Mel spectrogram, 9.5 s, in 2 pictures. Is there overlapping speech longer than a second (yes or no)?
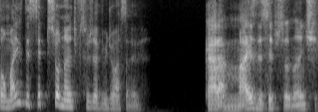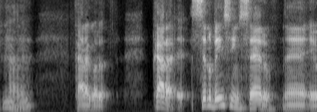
no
